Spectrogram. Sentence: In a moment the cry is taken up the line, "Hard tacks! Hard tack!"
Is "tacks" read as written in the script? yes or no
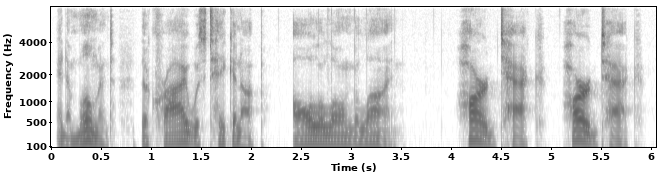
no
